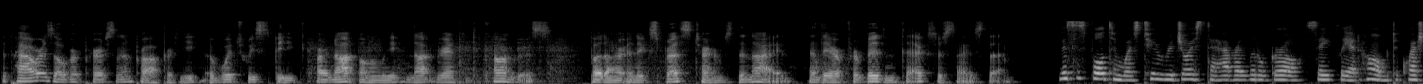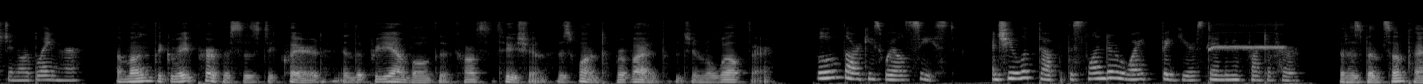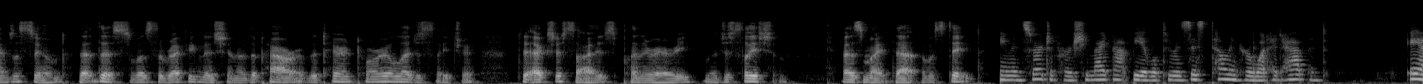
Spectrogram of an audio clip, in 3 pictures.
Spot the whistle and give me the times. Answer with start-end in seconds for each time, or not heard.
26.2-27.1.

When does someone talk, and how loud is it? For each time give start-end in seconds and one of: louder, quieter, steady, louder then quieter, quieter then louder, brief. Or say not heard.
0.0-42.6 steady.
